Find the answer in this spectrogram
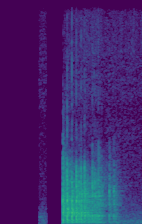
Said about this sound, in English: Okay, go ahead and roll your dice.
